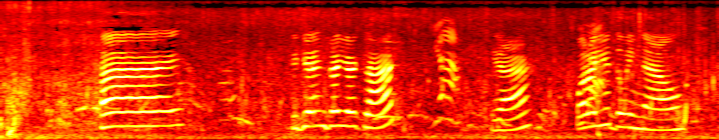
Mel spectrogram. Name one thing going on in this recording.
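A young child speaks excitedly up close.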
